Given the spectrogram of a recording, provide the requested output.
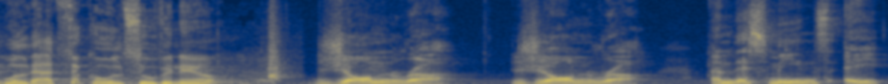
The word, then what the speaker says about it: genre: They say genre instead of genre, which is how we pronounce it in English.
